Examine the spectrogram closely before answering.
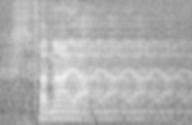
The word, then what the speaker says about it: ثنایا: آنکھ سے نہیں ہوتا۔ یہ ہے عربی والا ثنایا، جس کو سنایا بھی کہتے ہیں، لیکن اصل تلفظ ثنایا ہے۔ المنجد میں دیکھ لیجئے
